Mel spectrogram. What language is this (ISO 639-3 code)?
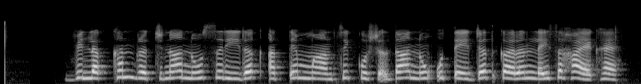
pan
